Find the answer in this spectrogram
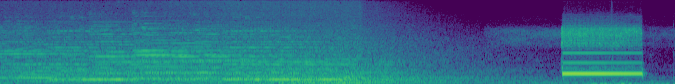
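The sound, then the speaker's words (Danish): Telephone tones as someone phones their mother: a steady, buzzy electronic tone hums for several seconds and fades, then after a short quiet gap a loud, sharp ring burst sounds once for about a second. No one speaks. “Jeg ringer til min mor, for det slår mig sådan lidt, hvad fanden tænkte hun egentlig på at få børn med sådan en som min far?”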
